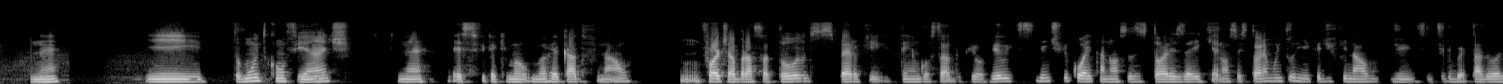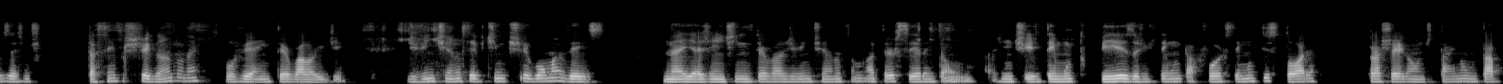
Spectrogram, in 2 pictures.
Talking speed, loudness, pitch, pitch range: 200 wpm, -22 LUFS, 125 Hz, 120-135 Hz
